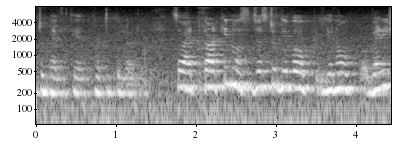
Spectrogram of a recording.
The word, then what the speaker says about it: Karkinos: Yeah, but I pronounced Karkinos rightly. Yes, Okay. you did.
